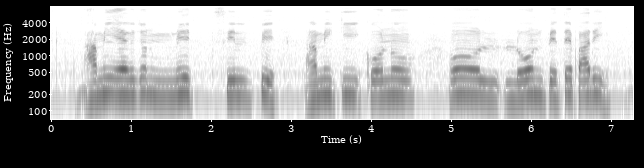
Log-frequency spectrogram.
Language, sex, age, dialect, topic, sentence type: Bengali, male, <18, Western, banking, question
